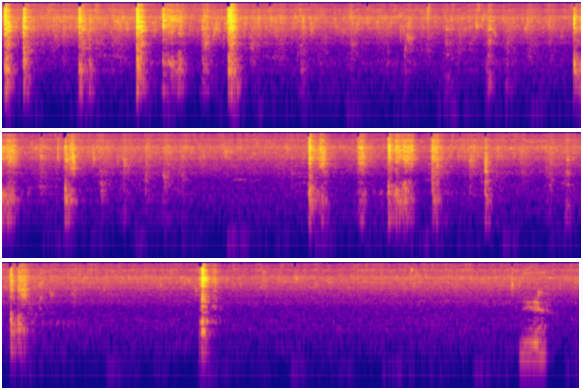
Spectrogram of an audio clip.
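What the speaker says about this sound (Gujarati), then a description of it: "દાણાને થોડાક આપણે ફ્રાય કરીશું." Sabudana and potatoes fry in a pan while a utensil stirs and scrapes, giving irregular clattering knocks over a soft continuous sizzle, with a voice talking at times.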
